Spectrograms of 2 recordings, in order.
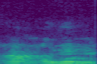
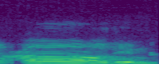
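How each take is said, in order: First: The vowel is said short. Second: The vowel is said long. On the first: The speaker calls it wrong. "Bukan a'zim" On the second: The speaker calls it right. "tapi a'zim. Panjang"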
